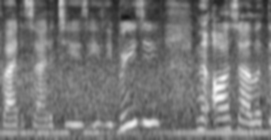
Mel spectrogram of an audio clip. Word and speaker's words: ESZBRZE: it so easy breezy for those who were wondering how it is pronounced easy breezy it's very easy breathe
